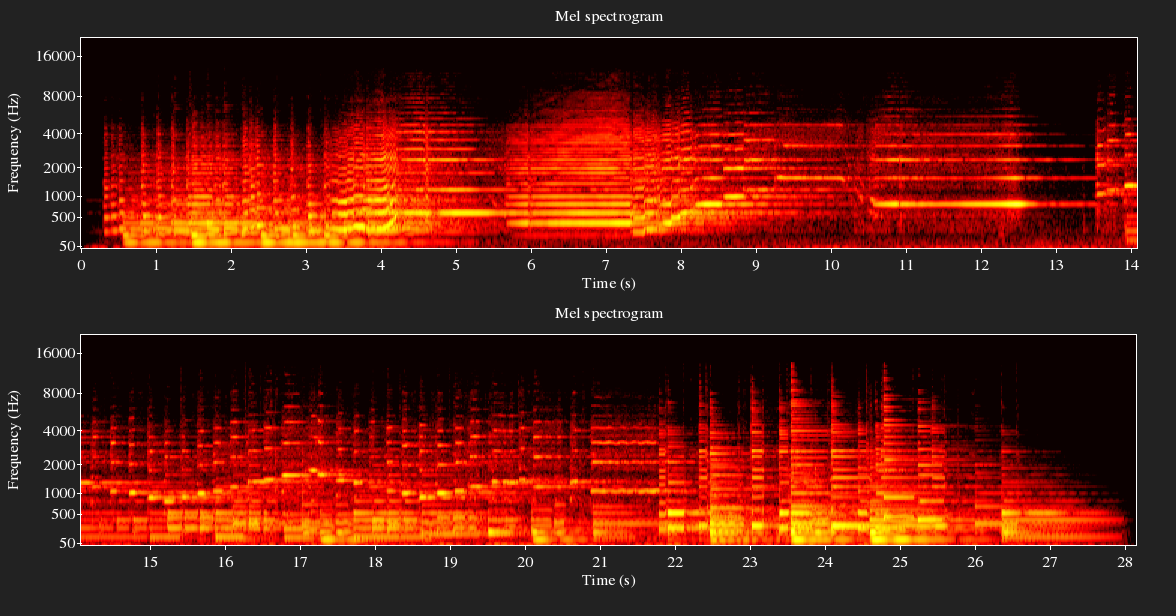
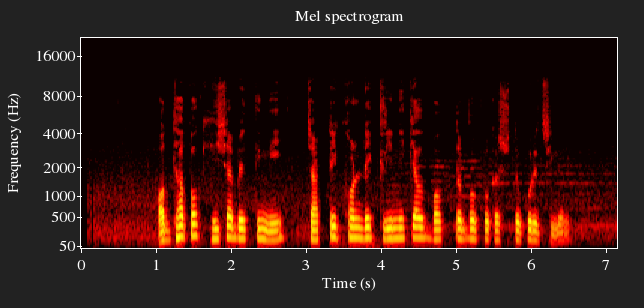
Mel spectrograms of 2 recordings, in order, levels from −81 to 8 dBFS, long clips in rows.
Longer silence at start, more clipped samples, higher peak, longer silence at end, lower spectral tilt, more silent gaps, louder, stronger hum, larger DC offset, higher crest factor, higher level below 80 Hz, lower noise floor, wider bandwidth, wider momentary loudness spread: second, 0.3 s vs 1.05 s; neither; about the same, -2 dBFS vs -2 dBFS; second, 0.35 s vs 0.65 s; second, -6 dB/octave vs -8.5 dB/octave; neither; about the same, -21 LUFS vs -22 LUFS; neither; neither; about the same, 18 dB vs 20 dB; first, -58 dBFS vs -68 dBFS; second, -45 dBFS vs -54 dBFS; first, 13.5 kHz vs 10.5 kHz; first, 13 LU vs 9 LU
